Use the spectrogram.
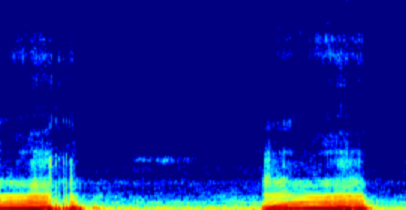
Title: Hettie update snoring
